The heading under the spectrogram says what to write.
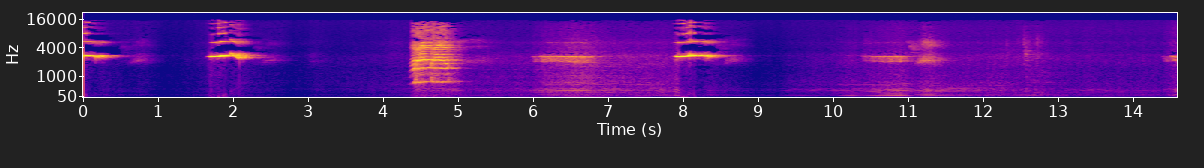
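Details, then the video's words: Black-capped lory calling to challenge rivals: short whistles spaced a few seconds apart, one harsh grating screech, and softer rasping notes, with low rumbling background noise near the end. "Suara burung nuri kepala hitam gacor menantang lawan"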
